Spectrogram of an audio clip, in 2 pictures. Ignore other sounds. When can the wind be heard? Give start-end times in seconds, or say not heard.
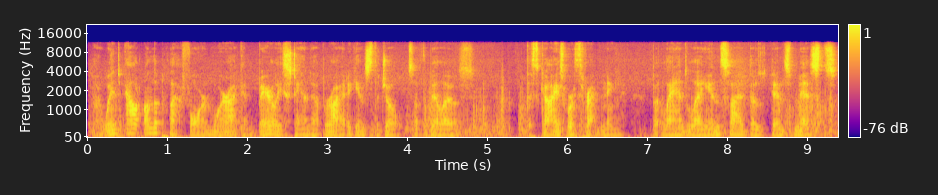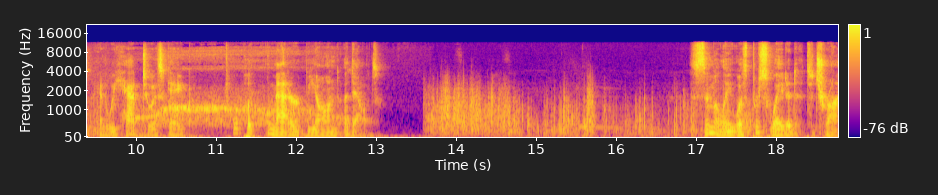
0.0-18.7.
